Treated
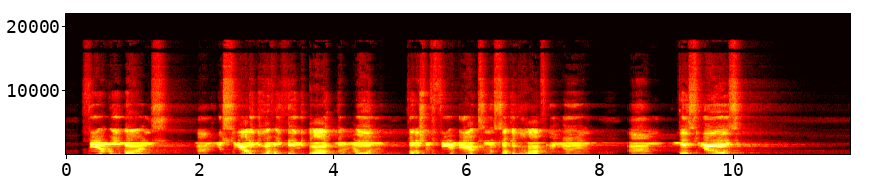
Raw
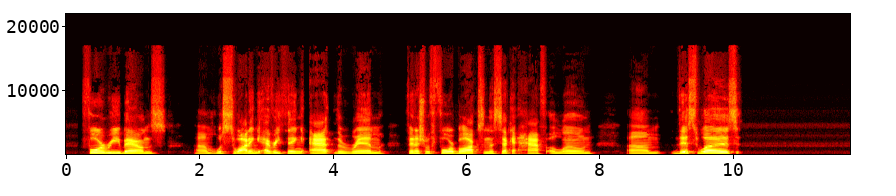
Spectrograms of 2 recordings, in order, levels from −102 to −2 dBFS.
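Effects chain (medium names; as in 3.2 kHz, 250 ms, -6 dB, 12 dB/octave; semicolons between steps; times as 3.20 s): every band turned upside down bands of 2 kHz; two-slope reverb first 0.28 s, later 2.1 s, from -27 dB, DRR 3.5 dB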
